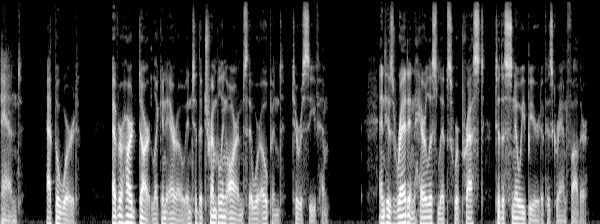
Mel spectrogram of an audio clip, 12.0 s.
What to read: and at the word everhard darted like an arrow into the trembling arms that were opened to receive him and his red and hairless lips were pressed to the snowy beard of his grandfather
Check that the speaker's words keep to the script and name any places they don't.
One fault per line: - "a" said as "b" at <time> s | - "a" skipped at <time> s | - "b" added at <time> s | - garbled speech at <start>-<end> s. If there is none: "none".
- "darted" said as "dart" at 2.8 s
